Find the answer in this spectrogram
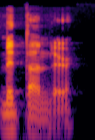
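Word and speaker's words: Midthunder: This is Amber Mid Thunder. I'm assuming it's pronounced Mid Thunder. – It sure is.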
